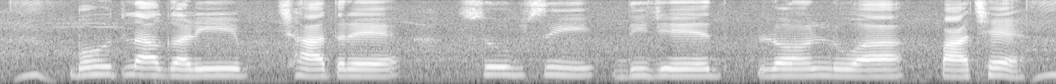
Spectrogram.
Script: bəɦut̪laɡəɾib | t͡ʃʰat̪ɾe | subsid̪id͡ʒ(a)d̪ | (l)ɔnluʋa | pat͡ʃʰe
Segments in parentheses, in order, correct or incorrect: incorrect, correct

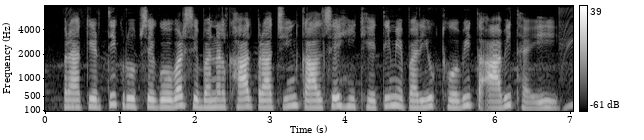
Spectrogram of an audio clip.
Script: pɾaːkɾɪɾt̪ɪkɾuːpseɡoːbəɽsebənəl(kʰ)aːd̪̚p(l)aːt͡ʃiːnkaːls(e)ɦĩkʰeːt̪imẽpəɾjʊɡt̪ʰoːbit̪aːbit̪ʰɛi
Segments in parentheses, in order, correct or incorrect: correct, incorrect, correct

